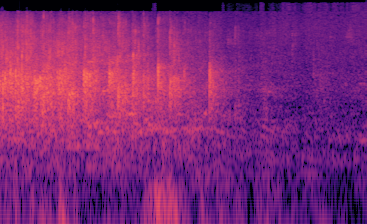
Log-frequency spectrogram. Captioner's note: cheering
